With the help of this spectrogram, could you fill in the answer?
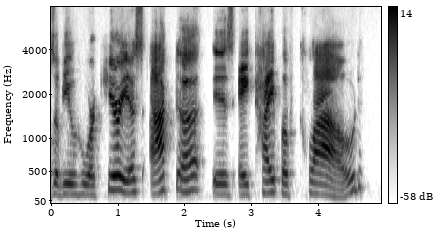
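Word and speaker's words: Okta: is interesting the name of the business is pronounced octa and for those of you who are curious octa is a type of cloud and it should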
